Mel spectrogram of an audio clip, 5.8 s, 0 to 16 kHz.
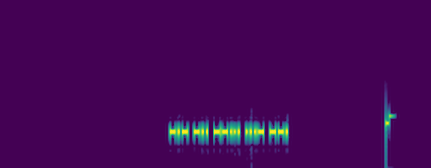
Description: Morse code, heard as a keyed tone, about 44 wpm, 700 Hz. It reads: KD7VG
